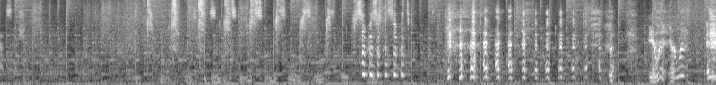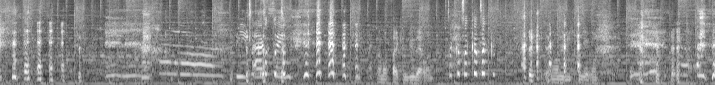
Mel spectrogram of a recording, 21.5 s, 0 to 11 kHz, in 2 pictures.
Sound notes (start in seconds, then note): 0.2 laughter; 8.2 rap noises; 10.1 laughter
